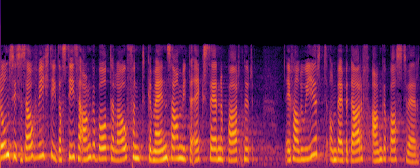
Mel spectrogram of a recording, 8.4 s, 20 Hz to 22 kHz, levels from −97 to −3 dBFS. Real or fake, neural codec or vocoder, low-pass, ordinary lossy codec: real; none; 7.2 kHz; none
